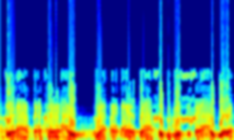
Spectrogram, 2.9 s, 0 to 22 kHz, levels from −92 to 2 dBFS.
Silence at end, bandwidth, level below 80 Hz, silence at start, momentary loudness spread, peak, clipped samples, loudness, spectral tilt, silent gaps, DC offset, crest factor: 0 s; 11.5 kHz; -50 dBFS; 0 s; 4 LU; 0 dBFS; 0.8%; -9 LUFS; -1 dB/octave; none; under 0.1%; 8 dB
